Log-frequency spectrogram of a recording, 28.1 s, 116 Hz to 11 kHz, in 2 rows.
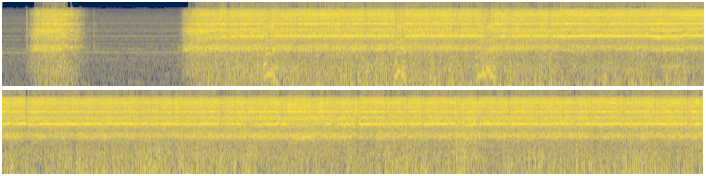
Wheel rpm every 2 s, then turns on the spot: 30, 20, 210, 230, 230, 230, 220, 230, 230, 230, 230, 230, 230, 230.
none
